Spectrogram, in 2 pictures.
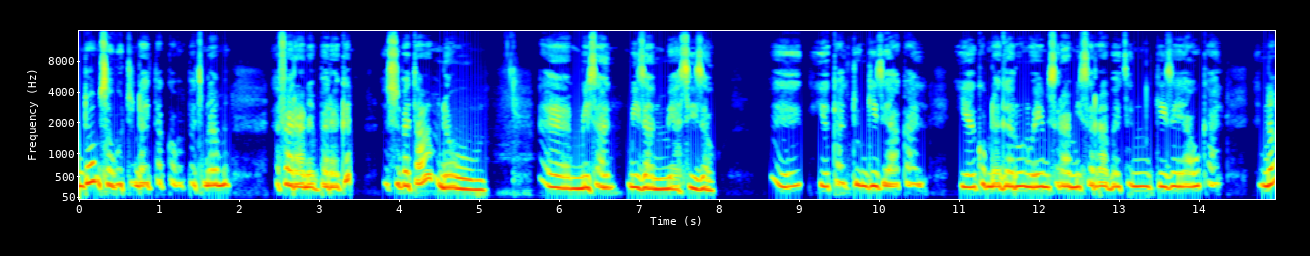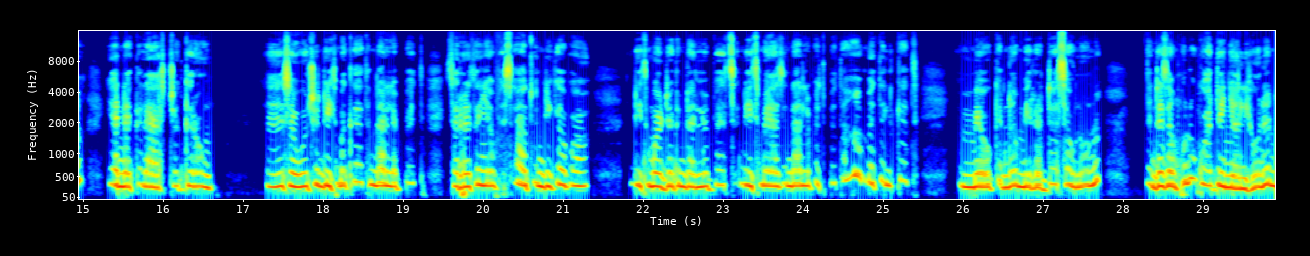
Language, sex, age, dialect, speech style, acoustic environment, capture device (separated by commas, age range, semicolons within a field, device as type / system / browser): Amharic, female, 25-34, Ethiopia - Addis Ababa, relaxed, people talking, mobile / Linux / Chrome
